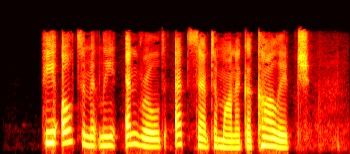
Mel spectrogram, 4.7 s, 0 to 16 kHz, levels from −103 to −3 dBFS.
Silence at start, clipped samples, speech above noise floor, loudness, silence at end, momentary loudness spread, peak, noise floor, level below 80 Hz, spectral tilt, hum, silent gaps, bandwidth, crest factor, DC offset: 0.55 s; under 0.1%; 67 dB; -17 LUFS; 0.55 s; 6 LU; -2 dBFS; -83 dBFS; -56 dBFS; -4.5 dB/octave; none; none; 8.2 kHz; 16 dB; under 0.1%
